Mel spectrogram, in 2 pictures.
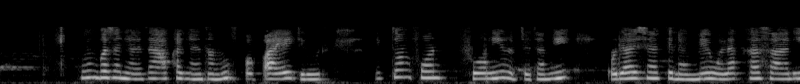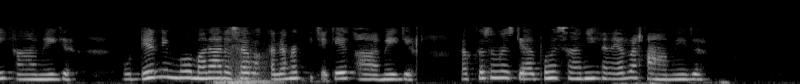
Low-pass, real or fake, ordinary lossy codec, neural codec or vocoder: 7.2 kHz; fake; MP3, 24 kbps; codec, 16 kHz, 1 kbps, X-Codec, HuBERT features, trained on balanced general audio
